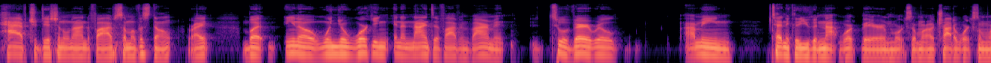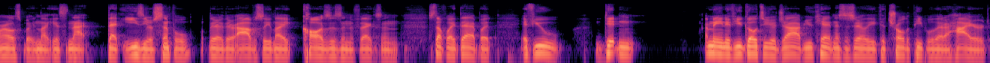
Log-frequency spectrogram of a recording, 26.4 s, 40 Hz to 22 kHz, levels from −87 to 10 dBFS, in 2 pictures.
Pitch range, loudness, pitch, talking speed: 85-100 Hz, -19 LUFS, 95 Hz, 185 wpm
